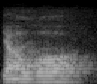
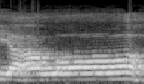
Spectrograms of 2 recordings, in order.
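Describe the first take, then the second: First: Low, soft, deflated call; doubtful. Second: Loud, high, long-drawn call; mock tearful wail. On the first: Acted. Preacher imitates worshipper doubting after prayer, subdued. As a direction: murmur it with faith drained away. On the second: Preacher imitates tearful prayer to Allah, wailing. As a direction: wail it out to God, stretched. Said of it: "Kita udah doa nangis-nangis".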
